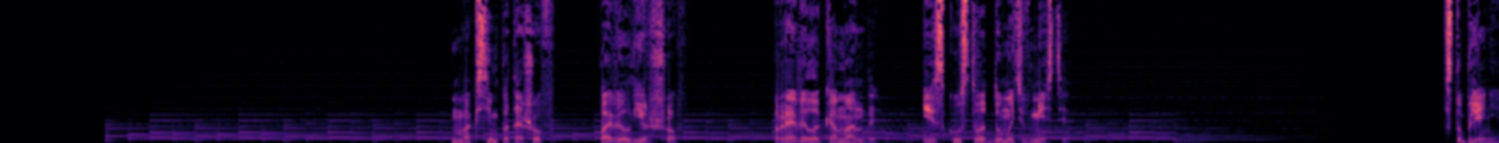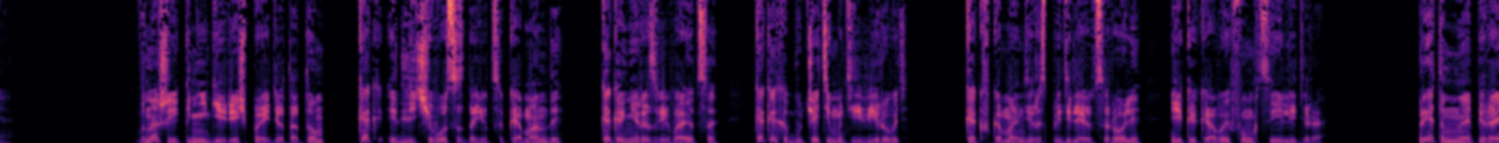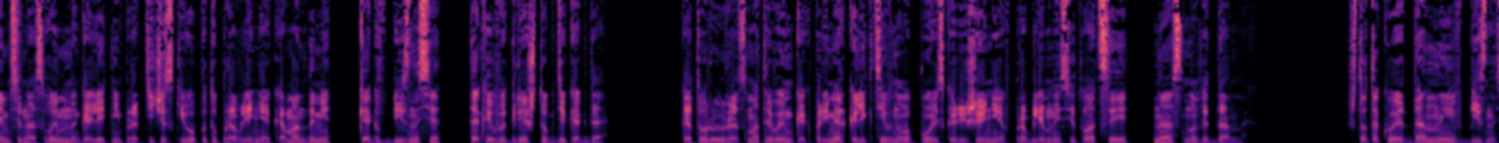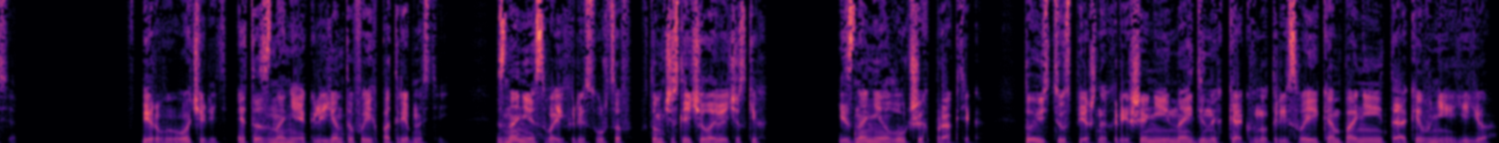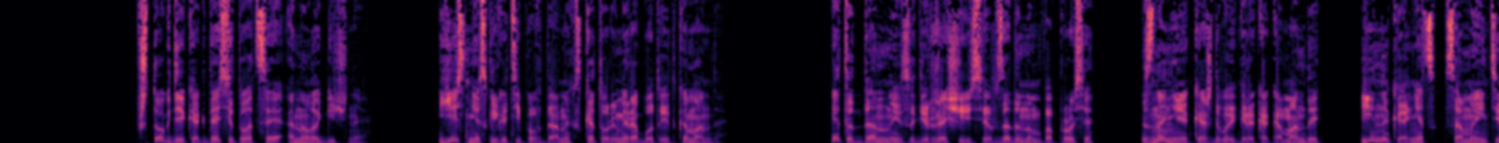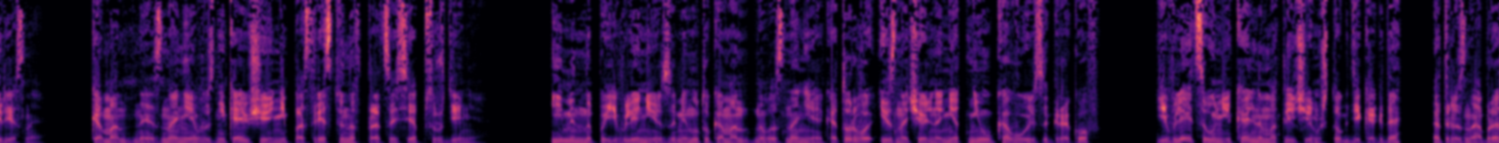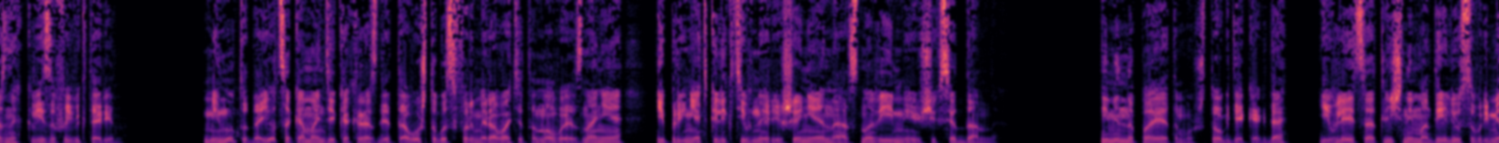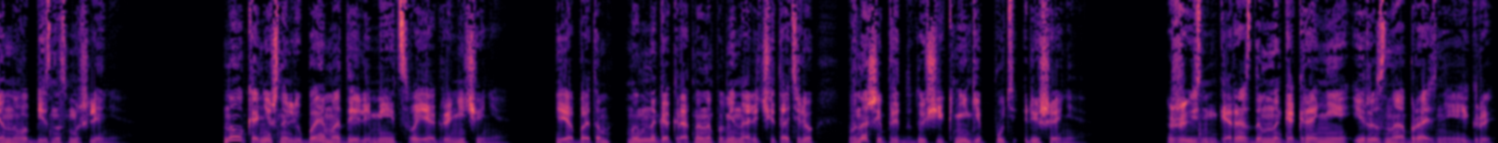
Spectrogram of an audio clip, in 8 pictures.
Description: Аудиокнига Правила команды. Искусство думать вместе | Библиотека аудиокниг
